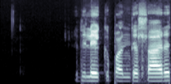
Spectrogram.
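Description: Silence for about a second, then a person's voice talking.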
